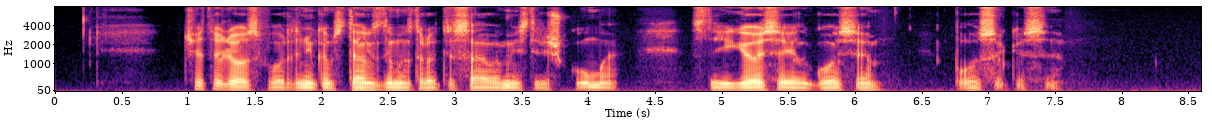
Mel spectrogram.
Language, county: Lithuanian, Vilnius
